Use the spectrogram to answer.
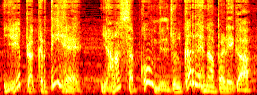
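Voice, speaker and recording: A man's voice: mid-range voice, huge pitch swings, unhurried, husky, full character voice. A man voicing an indignant cartoon ghost who lectures assertively in defence of forest animals. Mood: reproachful. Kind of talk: Hindi cartoon voice acting. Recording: long hall reverb, faint music behind.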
